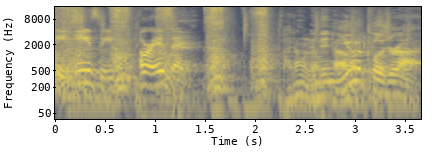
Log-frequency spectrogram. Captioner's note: wheel clicking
